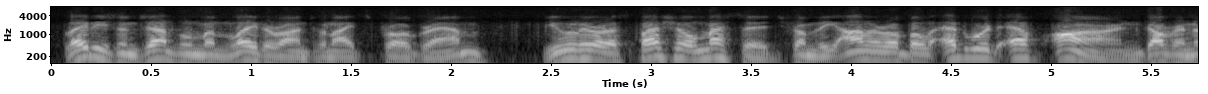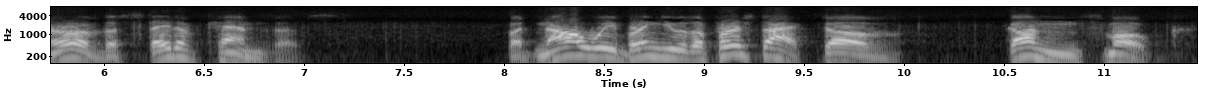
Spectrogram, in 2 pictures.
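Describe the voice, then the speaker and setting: A man's voice: medium pitch, sing-song, normal speed, slightly rough, no room sound. Formal vintage radio announcer, man. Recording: dull old radio broadcast with music.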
